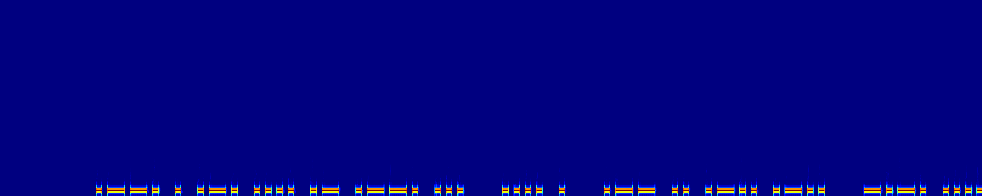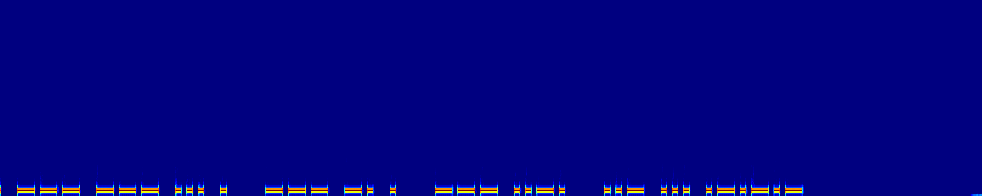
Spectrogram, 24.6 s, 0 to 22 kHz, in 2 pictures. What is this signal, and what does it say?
Morse code, heard as a keyed tone, about 17 wpm, 700 Hz. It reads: PERHAPS HE WILL CHOOSE ONE OF US.
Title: Sentences from Top 1000 Words - Review Part 4 - 17wpm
